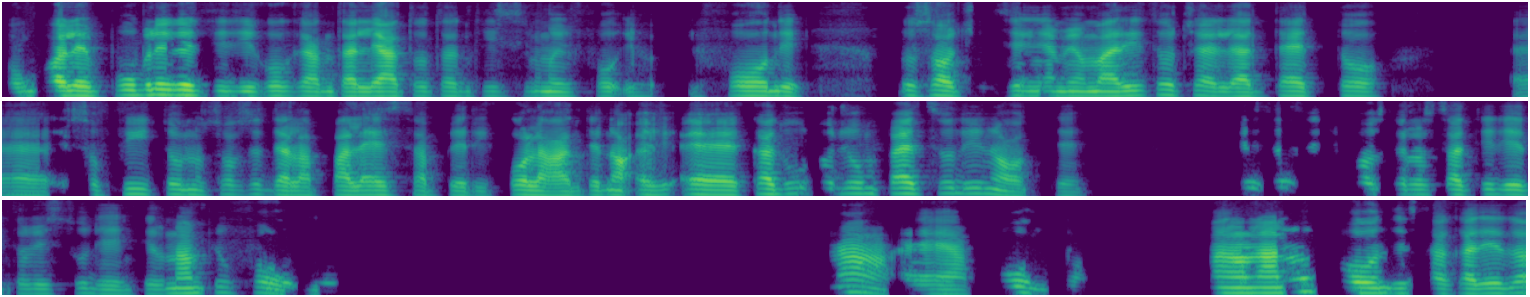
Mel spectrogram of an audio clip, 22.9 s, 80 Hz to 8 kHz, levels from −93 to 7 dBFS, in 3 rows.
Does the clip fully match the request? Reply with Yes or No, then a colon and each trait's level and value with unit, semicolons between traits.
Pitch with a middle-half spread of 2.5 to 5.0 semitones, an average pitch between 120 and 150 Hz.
Yes: average, 2.9 semitones; medium, 140 Hz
